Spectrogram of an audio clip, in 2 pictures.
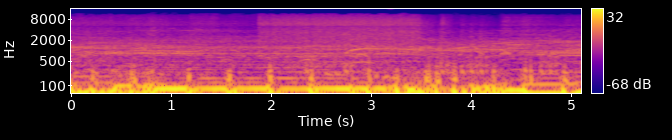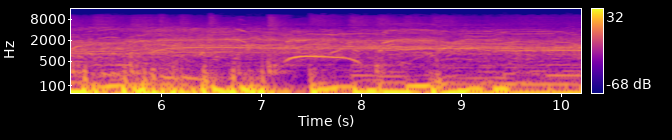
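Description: Live pop concert heard from inside the crowd: amplified music with heavy bass, a singer's voice and the crowd singing along and whooping. A burst of hissy noise rises over it about two seconds in and drops out a second and a half later.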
